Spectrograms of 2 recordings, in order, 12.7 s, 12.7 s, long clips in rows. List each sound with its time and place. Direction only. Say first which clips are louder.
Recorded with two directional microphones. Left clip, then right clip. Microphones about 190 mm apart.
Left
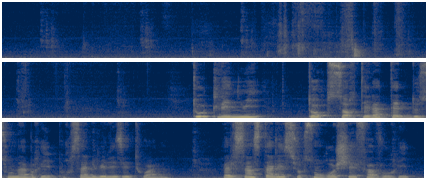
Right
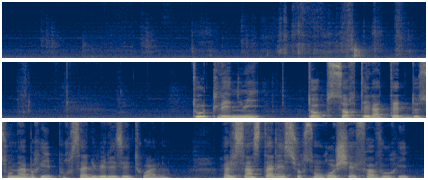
3.5 s chopping: right 2 dB; 10° right (ahead or behind)
6.1 s speech: right 6 dB; 55° right (ahead or behind)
